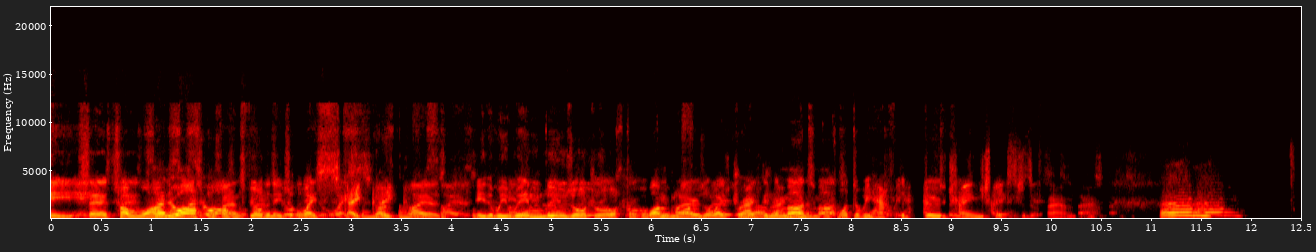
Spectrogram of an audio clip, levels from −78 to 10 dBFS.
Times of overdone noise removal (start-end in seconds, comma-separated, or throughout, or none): none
